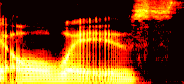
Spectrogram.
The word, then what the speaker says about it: Alvvays: I'd say music-wise, I'm really being inspired by Always, that band, Alvvays. That's how they spell it.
